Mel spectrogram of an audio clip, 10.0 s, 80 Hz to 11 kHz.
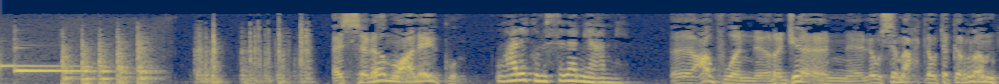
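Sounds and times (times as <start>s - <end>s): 
brief steady bell-like tone: 0.0s - 1.0s
knocking on a door: 0.6s - 3.2s
speech: 3.4s - 9.9s.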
